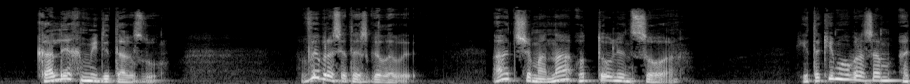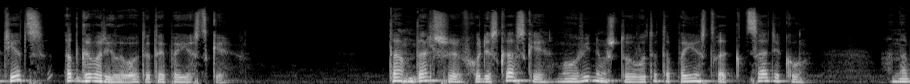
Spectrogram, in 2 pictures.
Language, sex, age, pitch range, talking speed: Russian, male, 50-69, 125-175 Hz, 110 wpm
